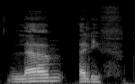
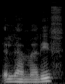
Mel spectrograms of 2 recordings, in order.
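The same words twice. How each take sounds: First: The two words are said slowly and separately. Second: The two words are run together quickly.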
